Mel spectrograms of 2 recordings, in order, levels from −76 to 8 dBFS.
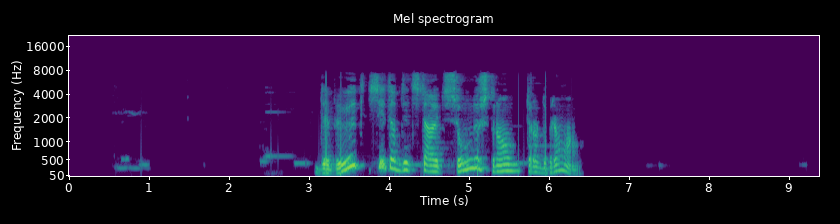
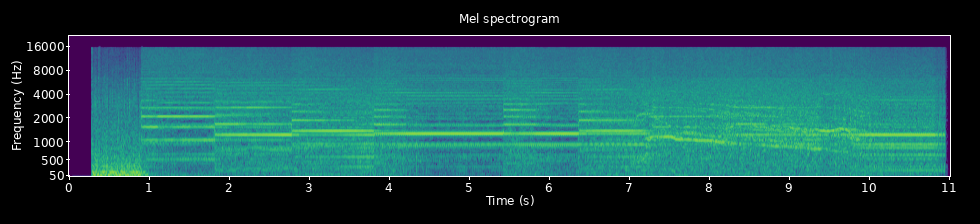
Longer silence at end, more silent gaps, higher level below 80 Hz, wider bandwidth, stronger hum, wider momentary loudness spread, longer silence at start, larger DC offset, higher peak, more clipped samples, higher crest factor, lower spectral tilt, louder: first, 3 s vs 0.05 s; first, 1.34-2.36 s vs none; second, -52 dBFS vs -26 dBFS; second, 8 kHz vs 16 kHz; neither; first, 9 LU vs 1 LU; first, 0.65 s vs 0.25 s; neither; about the same, -2 dBFS vs -4 dBFS; neither; first, 18 dB vs 6 dB; first, -5 dB/octave vs -2 dB/octave; second, -16 LUFS vs -8 LUFS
